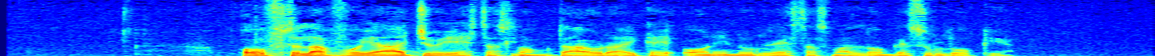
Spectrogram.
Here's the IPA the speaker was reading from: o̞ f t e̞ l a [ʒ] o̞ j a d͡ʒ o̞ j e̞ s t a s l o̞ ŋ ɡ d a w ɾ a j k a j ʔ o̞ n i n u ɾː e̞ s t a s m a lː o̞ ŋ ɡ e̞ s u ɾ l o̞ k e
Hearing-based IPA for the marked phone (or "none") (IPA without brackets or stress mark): v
